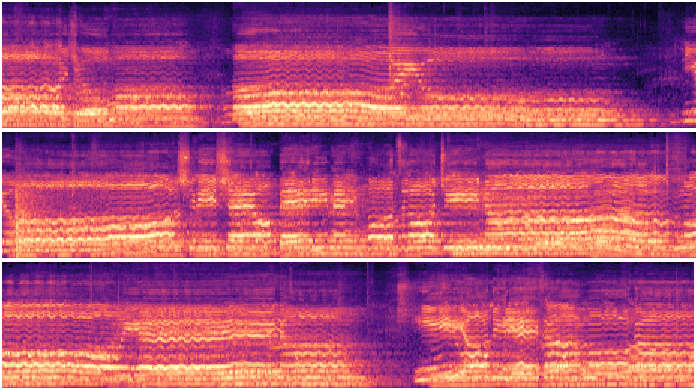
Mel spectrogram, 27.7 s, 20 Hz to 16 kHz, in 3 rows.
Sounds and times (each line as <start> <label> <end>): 0.0 liturgical singing 27.7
